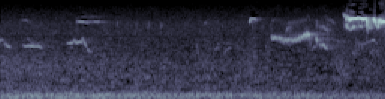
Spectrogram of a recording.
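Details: A Black-necked grebe gives brief, high, thin whistled notes that rise and build toward the end, over a faint low background hum.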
